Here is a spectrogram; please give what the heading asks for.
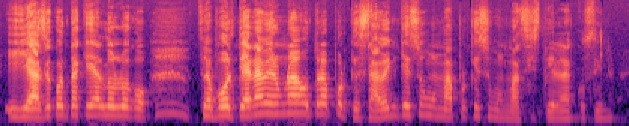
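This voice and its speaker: A woman's voice: on the high side, racing, a bit bright. Mexican lady, middle-aged, chatting away in an interview, keeps checking you follow her. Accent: Mexican Spanish. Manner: chatty, emphatic, often asks "¿sí me entiendes?". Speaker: interview guest, self-described witch. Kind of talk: casual conversational interview.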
